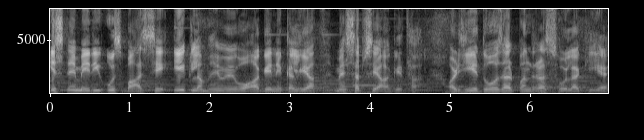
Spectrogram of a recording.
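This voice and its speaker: Music plays in the background as a man of medium pitch talks with ordinary pitch variation. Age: 70s. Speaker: cyclist. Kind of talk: interview answer.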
